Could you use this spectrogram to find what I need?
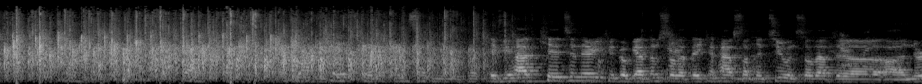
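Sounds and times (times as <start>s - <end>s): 
audience clapping: 0.0s - 5.3s
speech: 4.9s - 9.2s.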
